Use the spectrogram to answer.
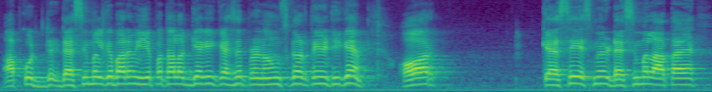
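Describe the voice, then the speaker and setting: High-voiced man teaching maths. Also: fairly even intonation, normal speed. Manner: explains step by step with many check-in questions; repeats himself with frequent self-corrections. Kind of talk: online classroom lesson.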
